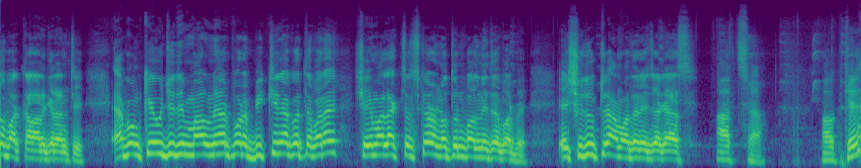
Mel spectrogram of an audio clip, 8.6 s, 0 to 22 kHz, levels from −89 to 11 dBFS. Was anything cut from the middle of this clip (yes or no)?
no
